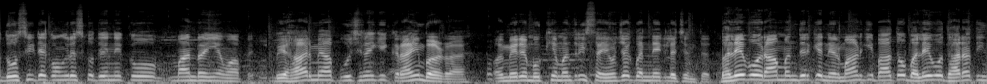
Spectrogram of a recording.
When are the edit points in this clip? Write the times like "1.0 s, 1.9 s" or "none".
2.6 s, 7.1 s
